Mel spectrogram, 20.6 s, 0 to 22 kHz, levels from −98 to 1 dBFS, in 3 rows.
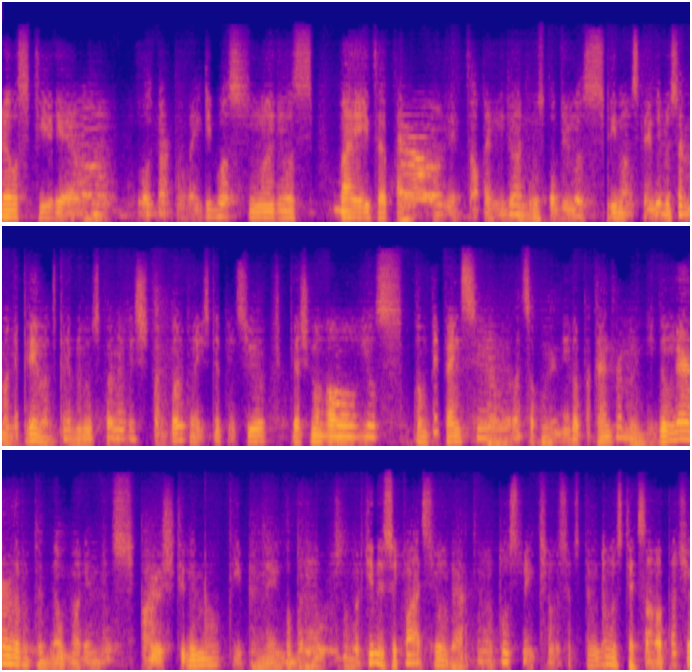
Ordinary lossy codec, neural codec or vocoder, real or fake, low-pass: AAC, 96 kbps; codec, 44.1 kHz, 0.9 kbps, DAC; fake; 14.4 kHz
